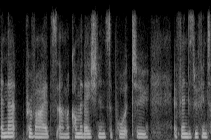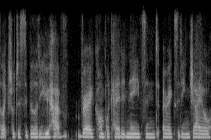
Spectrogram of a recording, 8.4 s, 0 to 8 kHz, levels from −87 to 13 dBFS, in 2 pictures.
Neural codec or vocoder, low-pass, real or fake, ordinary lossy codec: none; 7.2 kHz; real; Opus, 64 kbps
